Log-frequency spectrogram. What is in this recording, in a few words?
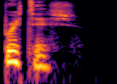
"british", British English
